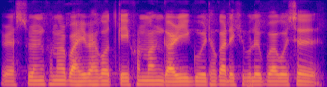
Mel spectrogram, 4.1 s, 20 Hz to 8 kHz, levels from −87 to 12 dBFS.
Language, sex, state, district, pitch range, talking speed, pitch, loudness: Assamese, male, Assam, Hailakandi, 115-125 Hz, 160 wpm, 120 Hz, -19 LUFS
